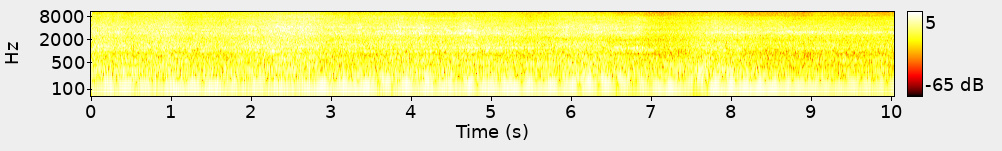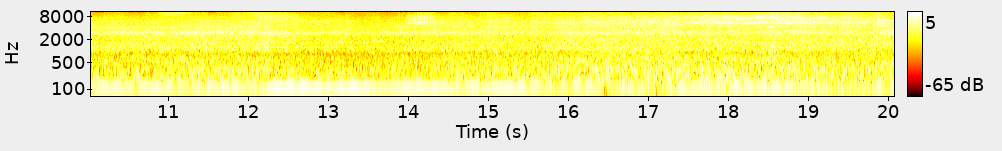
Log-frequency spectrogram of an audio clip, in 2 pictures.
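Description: An express train hauled by a WAP-7 electric locomotive passing on the rails, its long rake of coaches giving a loud, steady low rumble.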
